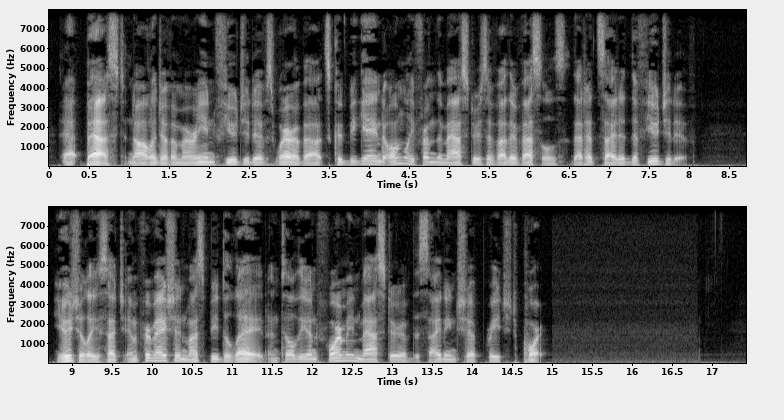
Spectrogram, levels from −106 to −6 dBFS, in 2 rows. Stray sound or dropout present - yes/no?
no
